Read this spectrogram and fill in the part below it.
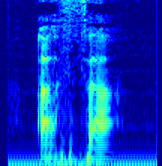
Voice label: slender f & ph, gaelic

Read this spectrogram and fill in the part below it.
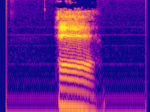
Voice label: ae, gaelic

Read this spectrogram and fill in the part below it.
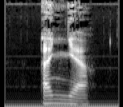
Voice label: slender ng, gaelic

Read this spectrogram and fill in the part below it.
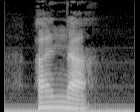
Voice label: slender n (n'), gaelic

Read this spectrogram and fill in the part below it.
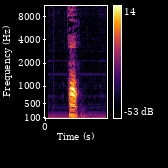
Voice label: nasalised a, gaelic

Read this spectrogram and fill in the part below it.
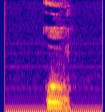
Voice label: u, unstressed ъ (Donegal), gaelic

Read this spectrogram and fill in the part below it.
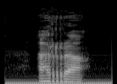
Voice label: broad rr (R), gaelic

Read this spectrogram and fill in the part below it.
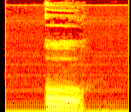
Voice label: closed у, gaelic

